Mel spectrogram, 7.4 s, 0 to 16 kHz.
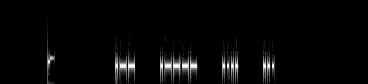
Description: Morse code, heard as a keyed tone, about 28 wpm, spaced as for 13 wpm, 700 Hz. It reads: W1HS
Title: USA Call Signs - 4 Characters - 4x Character Spacing - 28wpm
